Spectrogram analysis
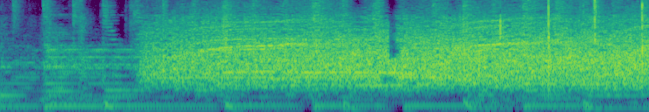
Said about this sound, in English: Oh, by the way, we didn't have an applause at the beginning. Can you just do an applause for us? Yeah, of course.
